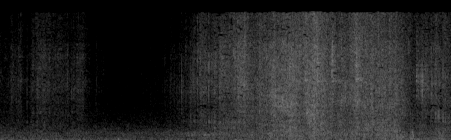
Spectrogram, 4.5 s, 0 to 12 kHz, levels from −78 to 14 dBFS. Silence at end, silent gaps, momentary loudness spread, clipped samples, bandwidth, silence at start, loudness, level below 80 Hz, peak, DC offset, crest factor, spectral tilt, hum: 0 s; none; 24 LU; under 0.1%; 11.5 kHz; 0 s; -32 LUFS; -58 dBFS; -14 dBFS; under 0.1%; 22 dB; -0.5 dB/octave; none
